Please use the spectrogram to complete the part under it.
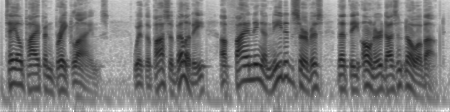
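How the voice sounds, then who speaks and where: An American man narrates in the style of an early 1960s sales training film. His pitch swings widely as he makes each point, and the tone is bright and forward. He sounds conversational yet persuasive, leaning on key phrases, in a dry recording with little room sound. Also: no echo.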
